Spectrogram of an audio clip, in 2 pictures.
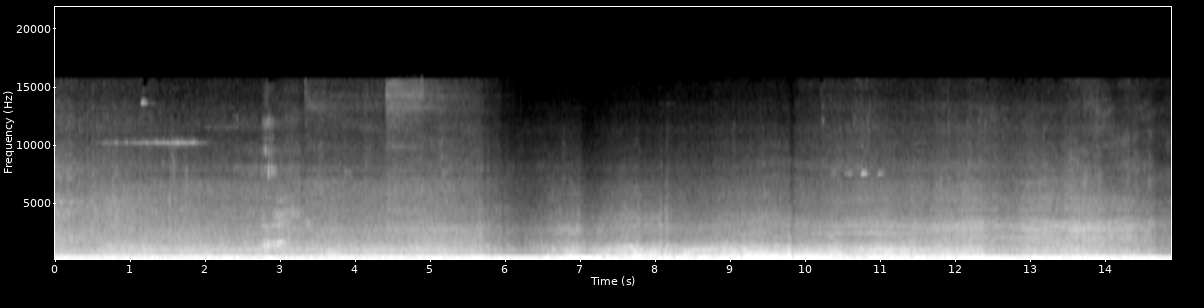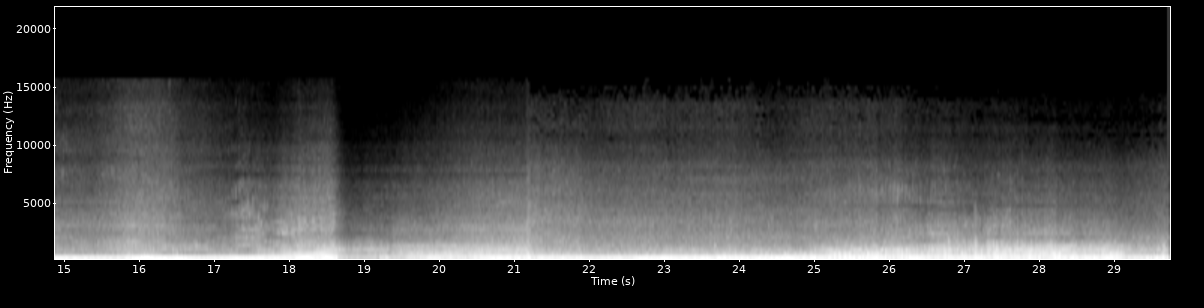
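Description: Ferrari 458 Italia with a Liberty Walk body kit, its 4.5-litre V8 running at low revs and then accelerating hard about three times, the engine note rising in long sweeps and dropping back between pulls.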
